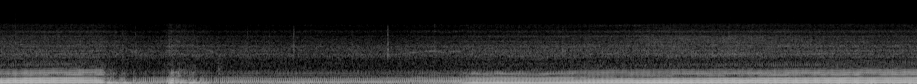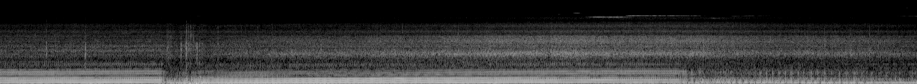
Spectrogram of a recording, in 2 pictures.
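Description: Suzuki GSX-R600 inline-four engine pulling through the gears: the revs climb, drop about a second in, climb steadily again from about four and a half seconds, dip briefly at an upshift near the middle, and ease off near the end.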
